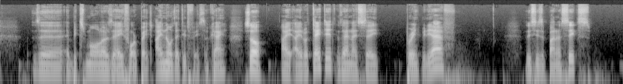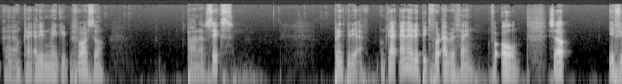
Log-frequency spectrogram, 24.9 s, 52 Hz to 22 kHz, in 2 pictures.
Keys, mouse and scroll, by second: 8.3 click.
